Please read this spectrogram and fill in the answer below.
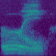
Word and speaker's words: URL: But we named him Earl, but it's spelled URL.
